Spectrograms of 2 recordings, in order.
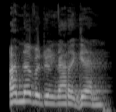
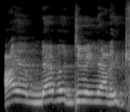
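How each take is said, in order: First: Said in the usual way. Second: Emphatic AM, breaking into high laughter; laughing vow. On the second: Real, not acted. Streamer embarrassed after the accent attempt, real laughing vow. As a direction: swear it off, then crack up.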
